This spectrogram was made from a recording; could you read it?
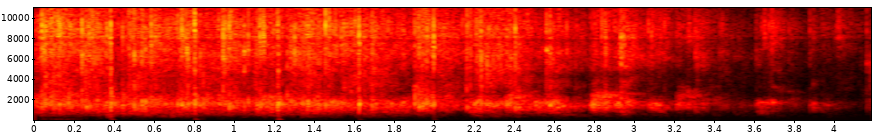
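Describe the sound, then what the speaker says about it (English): Audience applause at an arangetram, a classical Indian dance debut, as performers in traditional clothing are cheered; steady dense clapping that thins and fades toward the end. "Give them a round of applause."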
